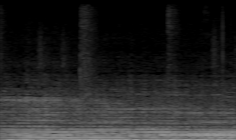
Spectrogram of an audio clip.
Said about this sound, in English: If you hear a train pass, this is just terrific timing. You can tell I'm doing this on my drive back home.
